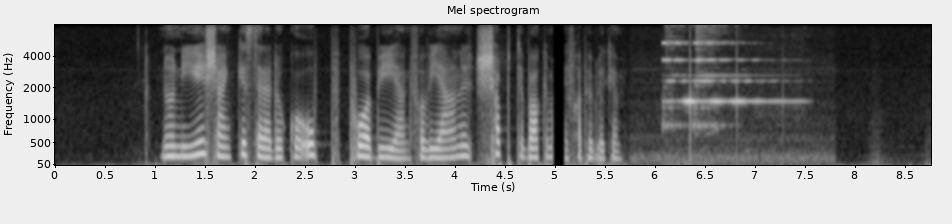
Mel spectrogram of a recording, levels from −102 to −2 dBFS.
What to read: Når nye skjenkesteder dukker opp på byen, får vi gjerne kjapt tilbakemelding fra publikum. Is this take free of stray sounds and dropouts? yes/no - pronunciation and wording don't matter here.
no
